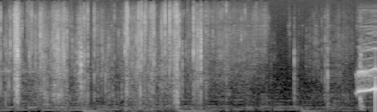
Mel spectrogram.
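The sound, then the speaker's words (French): Paper envelope being torn and wrestled open with difficulty, a loud burst of crinkling, crunching and tearing rustles that gradually thins out, then rises sharply again at the very end. “J'aime bien ces enveloppes parce qu'elles sont galères à ouvrir.”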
